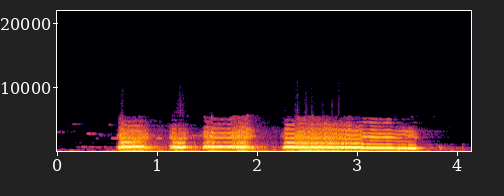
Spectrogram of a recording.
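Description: A phrase on the cartoon soundtrack from a pitched voice or instrument: three short notes and a longer fourth on about the same pitch. The last note slides down in pitch near the end.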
